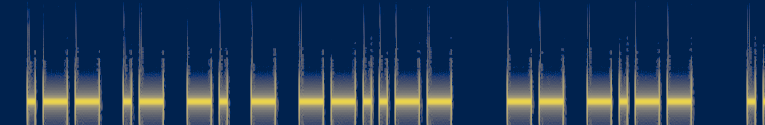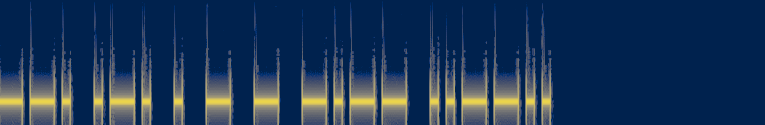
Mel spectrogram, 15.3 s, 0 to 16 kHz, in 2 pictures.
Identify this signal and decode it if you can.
Morse code, heard as a keyed tone, about 15 wpm, 700 Hz. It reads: WANT, MY PRETTY?
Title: Sentences from Top 1000 Words 15wpm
